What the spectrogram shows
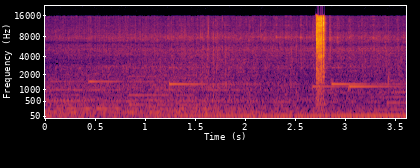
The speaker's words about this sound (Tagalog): Oh, bakit may tinabi ang kotse?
